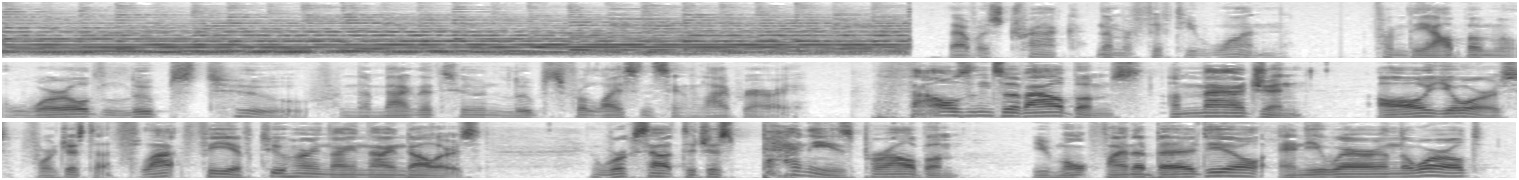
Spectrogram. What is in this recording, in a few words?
079 D spoken, World Loops; World Loops 2; MagnaLoops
